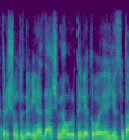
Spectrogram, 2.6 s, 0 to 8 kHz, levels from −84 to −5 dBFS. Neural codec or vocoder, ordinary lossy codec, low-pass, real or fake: none; AAC, 48 kbps; 7.2 kHz; real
